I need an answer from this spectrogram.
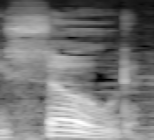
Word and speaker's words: sew: is so use the long o sound like no and go so use so with a sewing machine what about the past form in the past we say sewed we just have the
